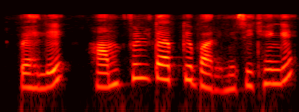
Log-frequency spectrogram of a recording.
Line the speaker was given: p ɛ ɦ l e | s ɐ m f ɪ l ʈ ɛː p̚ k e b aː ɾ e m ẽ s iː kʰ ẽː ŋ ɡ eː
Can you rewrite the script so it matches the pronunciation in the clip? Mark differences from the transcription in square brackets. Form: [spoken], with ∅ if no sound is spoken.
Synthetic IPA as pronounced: p ɛ ɦ l e | [h] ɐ m f ɪ l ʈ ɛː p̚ k e b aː ɾ e m ẽ s iː kʰ ẽː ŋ ɡ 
